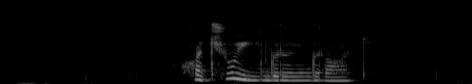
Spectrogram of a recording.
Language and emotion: Russian, sad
